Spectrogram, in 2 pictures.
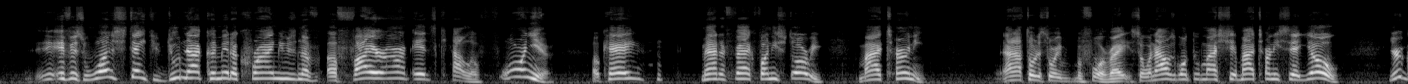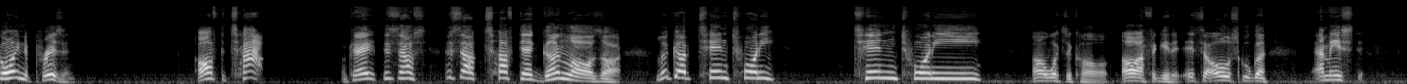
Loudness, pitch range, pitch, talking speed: -16 LUFS, 190-275 Hz, 250 Hz, 175 wpm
